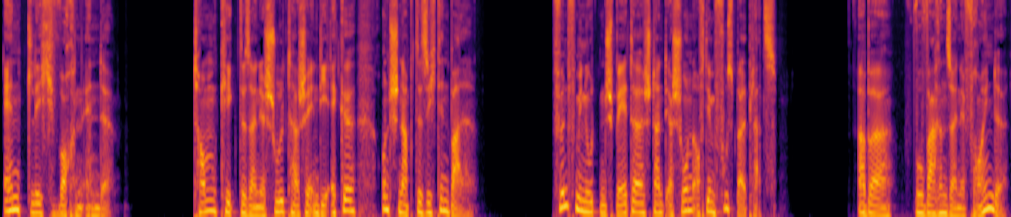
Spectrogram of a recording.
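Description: A man narrating a scripted children's story in a calm, deliberate manner. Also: mid-range voice, no room sound, clean studio sound.

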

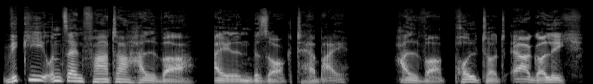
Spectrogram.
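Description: A middle-aged man narrating a children's storybook in a lively, expressive, unhurried manner. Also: low voice, no echo, studio quality.

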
